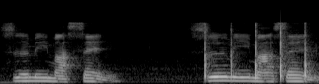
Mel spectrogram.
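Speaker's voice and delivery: sumimasen with all syllables evenly, flatly stressed. Teaching japanese pronunciation, saying a word with even stress on every syllable. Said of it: "You hit them all the same".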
